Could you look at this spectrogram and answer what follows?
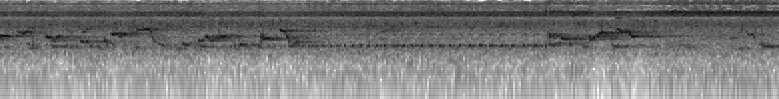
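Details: Straw-headed bulbul song meant to prompt idle birds to sing: short warbled, stepped phrases, then a long steady held tone before a final rising burst of bubbling notes, over continuous background hiss.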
